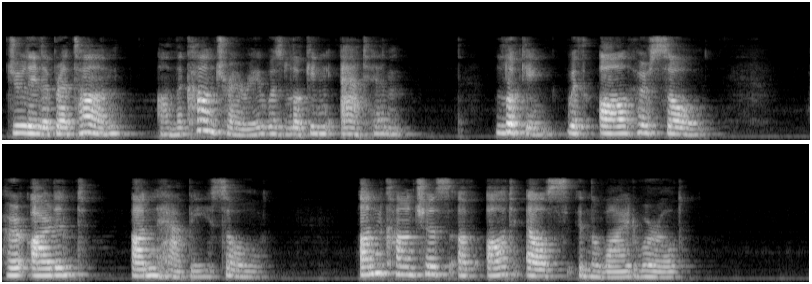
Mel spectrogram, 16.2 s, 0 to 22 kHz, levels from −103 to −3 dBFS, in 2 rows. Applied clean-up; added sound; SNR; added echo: none; none; none; reverberation time 0.3 s.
